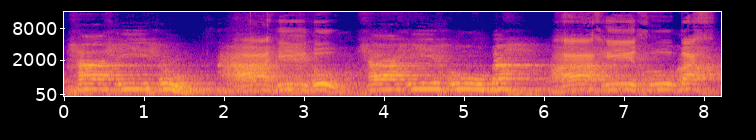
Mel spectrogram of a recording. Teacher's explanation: ha itu di tengah tenggorokan. Tempatnya di jakun.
